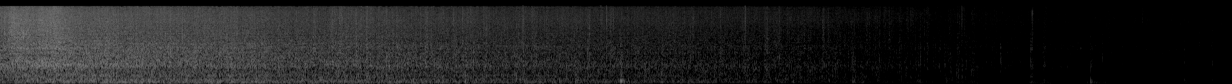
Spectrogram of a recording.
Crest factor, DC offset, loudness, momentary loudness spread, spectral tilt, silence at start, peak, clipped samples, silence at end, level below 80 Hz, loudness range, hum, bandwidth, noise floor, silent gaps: 24 dB; under 0.1%; -29 LUFS; 24 LU; 0 dB/octave; 0 s; -10 dBFS; under 0.1%; 1.4 s; -64 dBFS; 24 LU; none; 16 kHz; -60 dBFS; none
